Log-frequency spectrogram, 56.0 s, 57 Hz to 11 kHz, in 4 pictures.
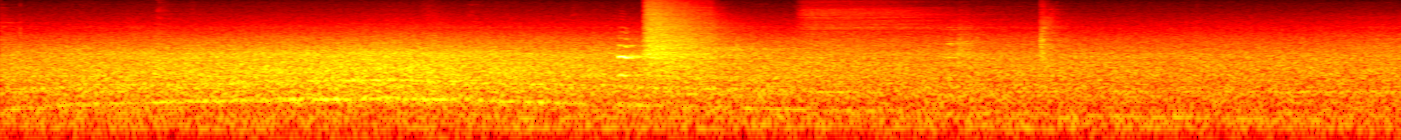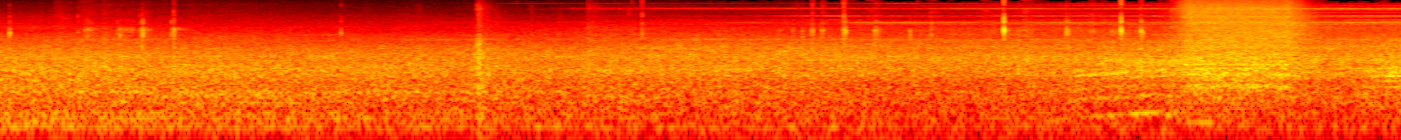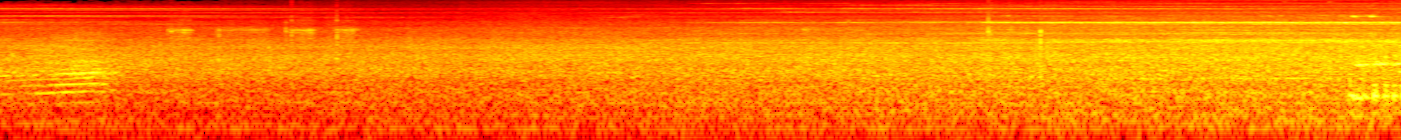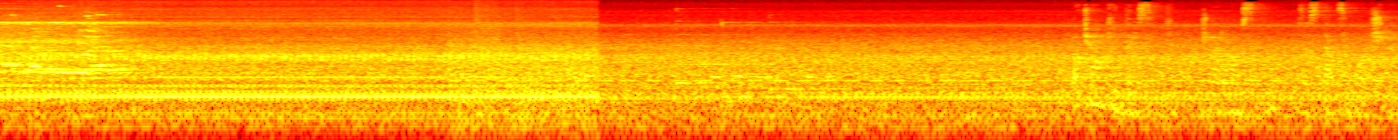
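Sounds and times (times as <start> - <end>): train running noise: 6.0 - 56.0
high squeal: 19.4 - 32.2, 34.1 - 48.0
air hissing: 24.1 - 28.0
humming tones: 40.2 - 48.0.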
